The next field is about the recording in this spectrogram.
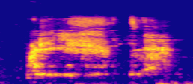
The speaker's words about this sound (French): Euh, je regarde le chat qui s'emballe.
